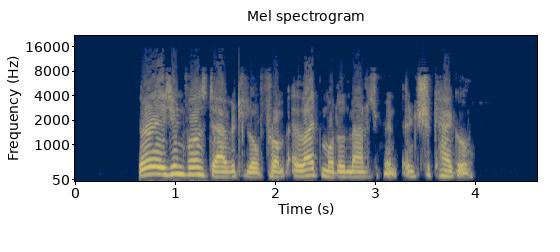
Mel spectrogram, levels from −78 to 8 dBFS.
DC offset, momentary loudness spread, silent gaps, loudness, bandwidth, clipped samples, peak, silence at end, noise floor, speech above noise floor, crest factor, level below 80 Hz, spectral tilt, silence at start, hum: under 0.1%; 8 LU; none; -12 LUFS; 13.5 kHz; under 0.1%; 0 dBFS; 0.65 s; -73 dBFS; 62 dB; 12 dB; -52 dBFS; -5 dB/octave; 0.65 s; none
